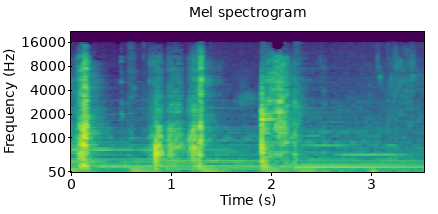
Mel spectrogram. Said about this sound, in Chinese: 另一块鸡胸肉给小孩子做鸡米花，先给它切条，然后切成一个小正方形的形状。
